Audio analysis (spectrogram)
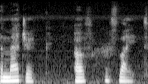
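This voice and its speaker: Soft-spoken and somewhat breathy, the voice moves at a very slow pace with a dark, mellow, soothing tone and a dry, close sound with no echo. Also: woman. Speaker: ASMR poetry reader. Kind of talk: poetry reading. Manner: soft-spoken, soothing.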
